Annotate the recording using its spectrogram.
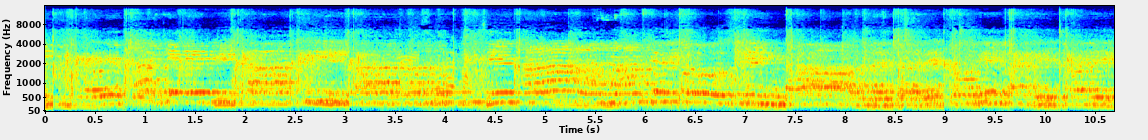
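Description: A group of voices singing a Hindi song together.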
